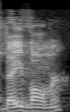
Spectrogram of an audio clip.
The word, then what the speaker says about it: Dave Vollmer: But anyway, it's Dave Vollmer, and I hope I'm saying that right. Is that correct? Yeah, that's perfect.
